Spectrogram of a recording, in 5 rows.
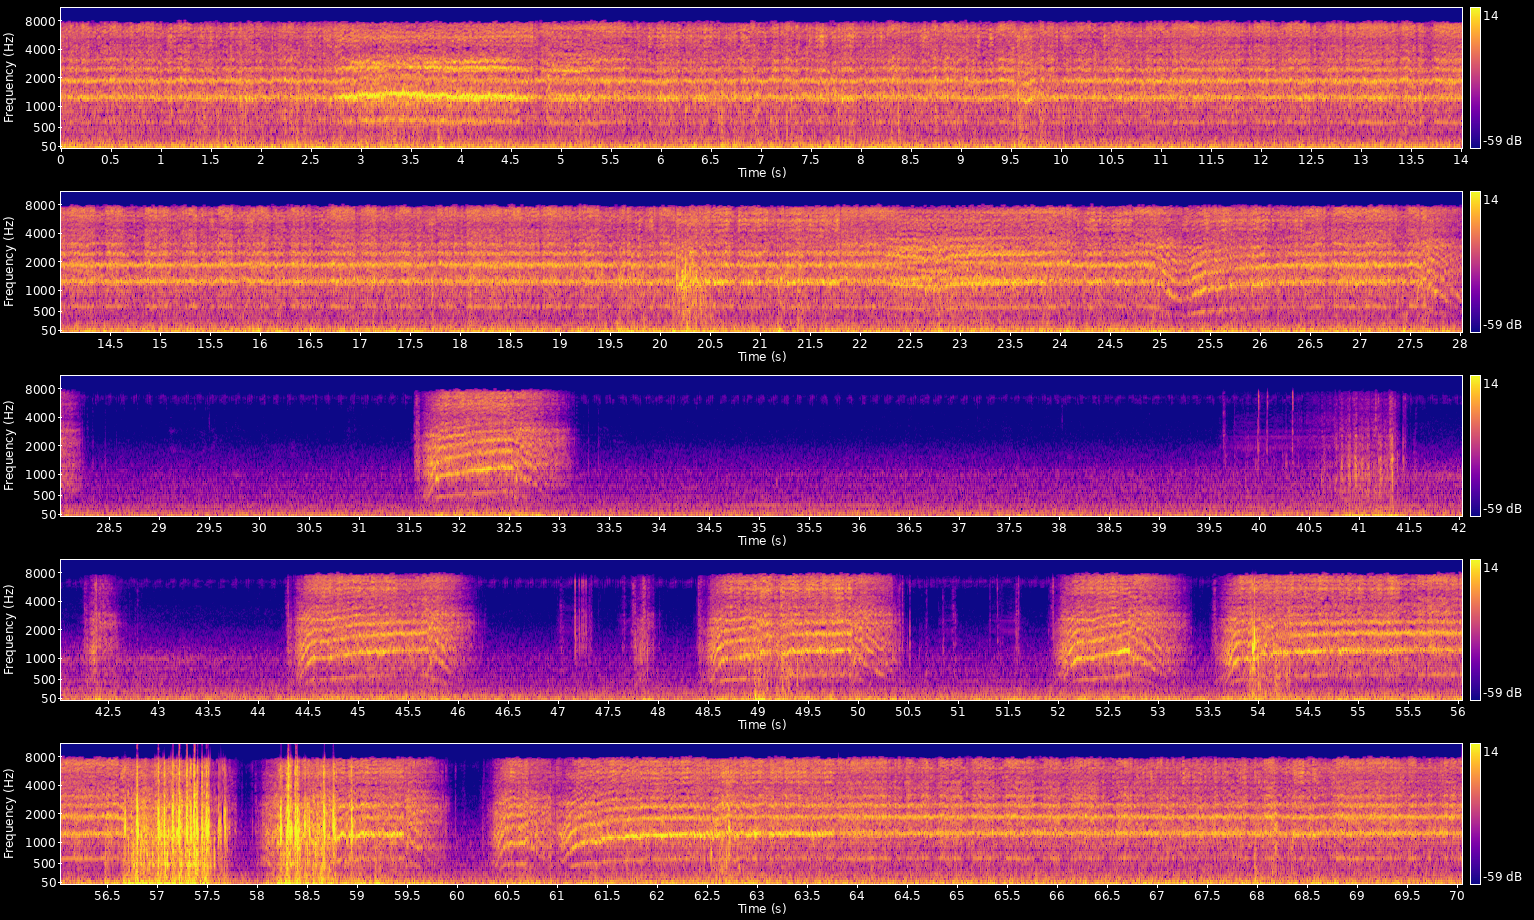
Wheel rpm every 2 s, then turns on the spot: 160, 160, 160, 160, 160, 160, 160, 160, 160, 160, 160, 160, 140, 140, 10, 20, 40, 0, 0, 0, 10, 0, 80, 10, 90, 20, 60, 140, 130, 100, 80, 160, 160, 160, 160.
50-52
